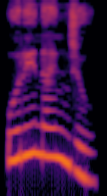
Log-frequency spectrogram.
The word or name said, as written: ಉರಿನಂಜು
